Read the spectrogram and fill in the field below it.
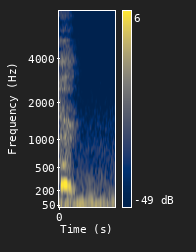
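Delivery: soft gasp of wonder, imitated; mock awed gasp. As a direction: gasp like an amazed onlooker. Imitates onlookers' awe as she enters.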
